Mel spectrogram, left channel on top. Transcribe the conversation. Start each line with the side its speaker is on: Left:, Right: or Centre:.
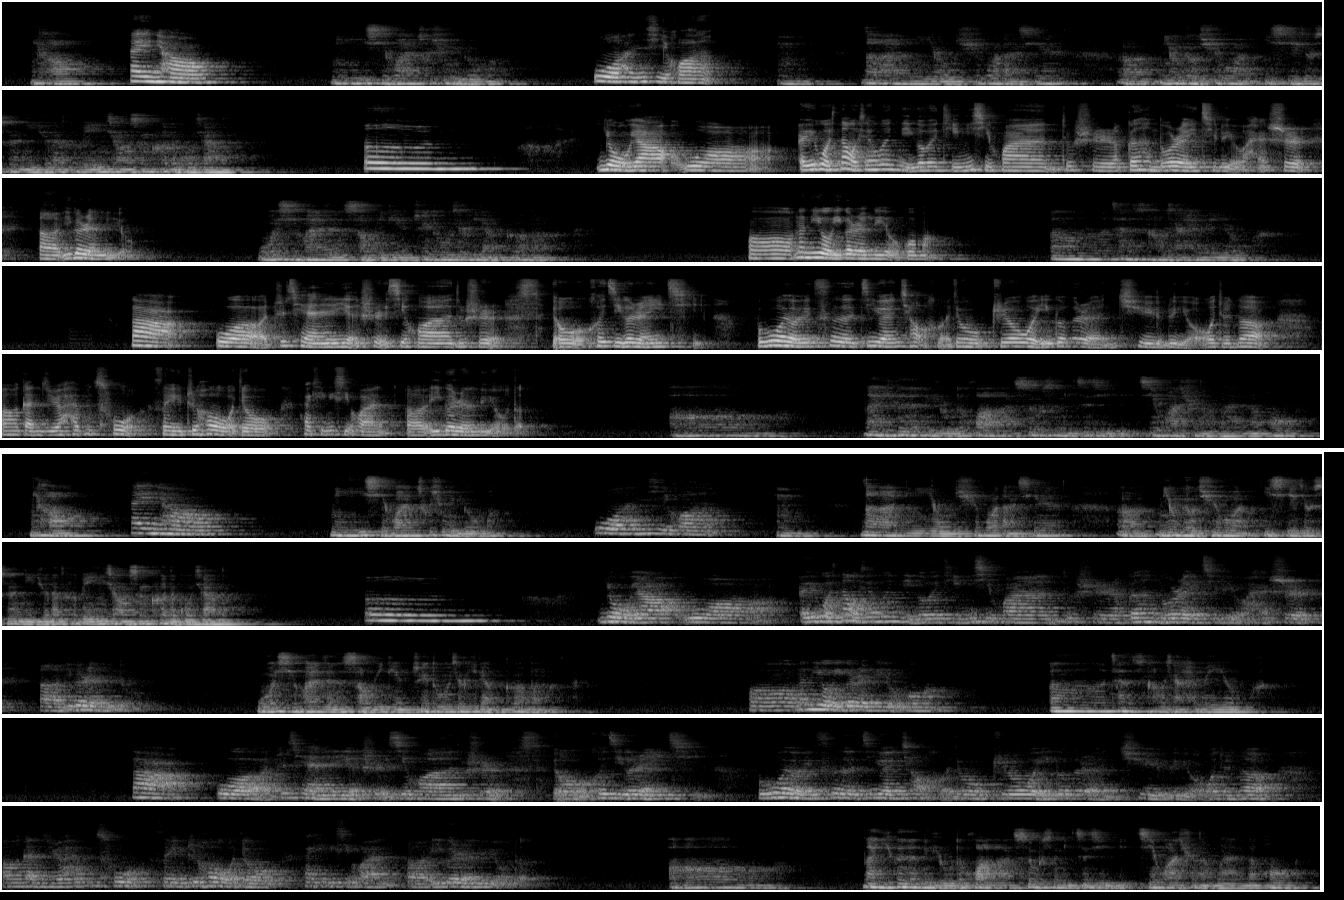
Right: 你好，
Left: 嗨，你好，
Right: 你喜欢出去旅游吗？
Left: 我很喜欢。
Right: 嗯，那你有去过哪些？呃，你有没有去过一些就是你觉得特别印象深刻的国家呢？
Left: 嗯，有呀，我，哎，我那我先问你一个问题，你喜欢就是跟很多人一起旅游，还是呃一个人旅游？
Right: 我喜欢人少一点，最多就一两个吧。
Left: 哦，那你有一个人旅游过吗？
Right: 嗯，暂时好像还没有。
Left: 那我之前也是喜欢，就是有和几个人一起。不过有一次机缘巧合，就只有我一个人去旅游，我觉得，呃，感觉还不错，所以之后我就还挺喜欢，呃，一个人旅游的。
Right: 哦，那一个人旅游的话，是不是你自己计划去哪玩，然后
